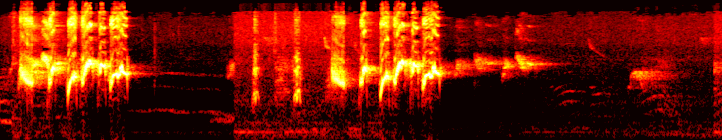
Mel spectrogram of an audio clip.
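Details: Red-whiskered bulbul double-note wild-style song for morning training: two loud warbled phrases of rapid up-and-down whistles about two seconds apart, a rising drawn-out note after the second, faint calls near the end.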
